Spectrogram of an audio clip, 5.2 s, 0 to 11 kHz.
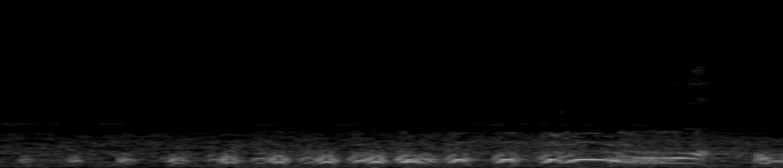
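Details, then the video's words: Night owl calls at 2:30 am in south central Texas: soft spaced hoots building into a dense rapid run, then a drawn-out wavering note that drops at the end. "what kind of owl makes noise like this"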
